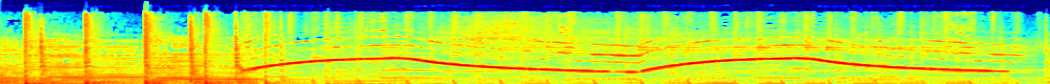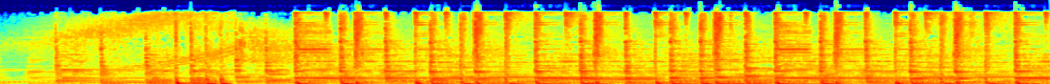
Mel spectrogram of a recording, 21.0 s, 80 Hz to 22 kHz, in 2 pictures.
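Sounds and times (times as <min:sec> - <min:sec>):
background music with a beat: 0:00.0 - 0:21.0
ambulance siren wailing: 0:02.4 - 0:10.4.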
